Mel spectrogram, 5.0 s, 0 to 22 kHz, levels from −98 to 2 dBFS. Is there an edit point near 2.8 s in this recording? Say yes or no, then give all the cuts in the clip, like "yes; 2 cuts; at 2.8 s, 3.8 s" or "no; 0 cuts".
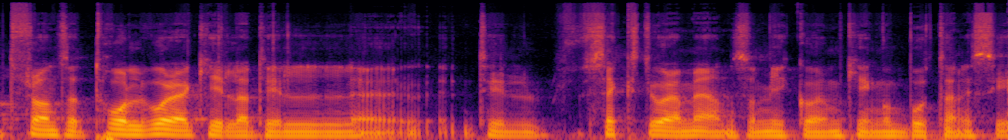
yes; 1 cut; at 2.8 s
